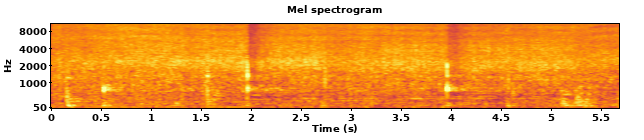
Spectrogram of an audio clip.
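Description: Chickpeas with grated ginger and its juice frying in a hot pan, a steady close sizzle throughout with a few brief stirring scrapes, no voices.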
